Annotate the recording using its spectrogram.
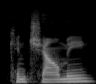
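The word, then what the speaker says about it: Cancelmi: I'm gonna murder this, but I think it's Canchelmy, but it's spelled like cancel me.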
